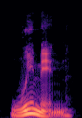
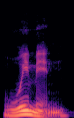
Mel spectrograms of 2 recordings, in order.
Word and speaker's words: women: Women. Women. So that's an I sound.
